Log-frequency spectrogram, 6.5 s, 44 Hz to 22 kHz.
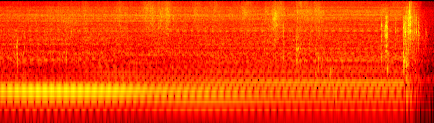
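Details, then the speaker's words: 50-year-old Trane AC unit after pushing a reset on a control part. A steady low compressor hum with no condenser fan whoosh before shutdown; the fan did not kick in, fan capacitor checked next. "Nothing's running. The compressor sounds like it's running, but the fan's not running. The fan didn't kick in."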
